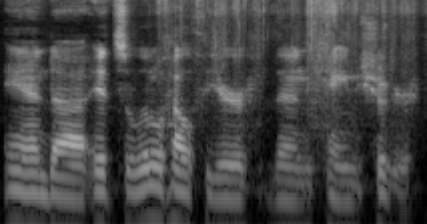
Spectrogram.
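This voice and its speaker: A deep, steady, darkish male voice, a little slow, co-hosts this laid-back prepping demo. He explains each supply in turn in an easy, step-by-step way.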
